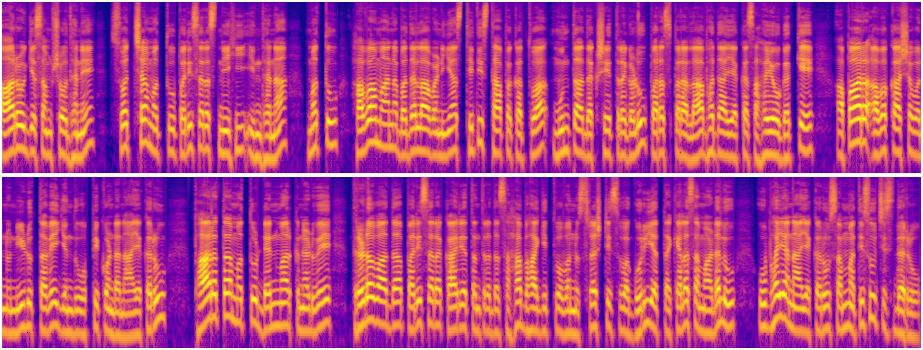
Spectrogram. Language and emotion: Kannada, neutral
